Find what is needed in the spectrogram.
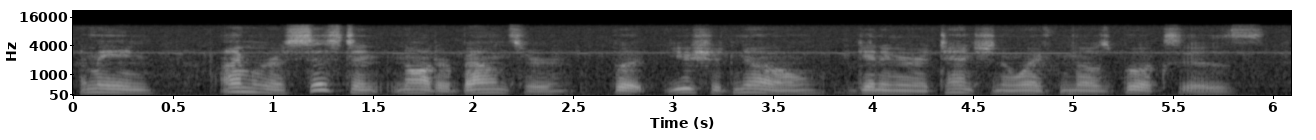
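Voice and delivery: put-on high boyish voice, matter-of-fact; a kid assistant warning them; young dragon Spike. Spike warns they won't pull Twilight from books, high and boyish.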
